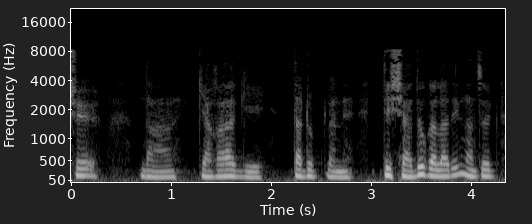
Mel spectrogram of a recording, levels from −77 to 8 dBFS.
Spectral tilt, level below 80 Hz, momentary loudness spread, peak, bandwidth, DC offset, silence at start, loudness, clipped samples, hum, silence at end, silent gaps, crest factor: -8 dB/octave; -52 dBFS; 10 LU; -6 dBFS; 8.4 kHz; under 0.1%; 0 s; -25 LUFS; under 0.1%; none; 0.1 s; none; 16 dB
